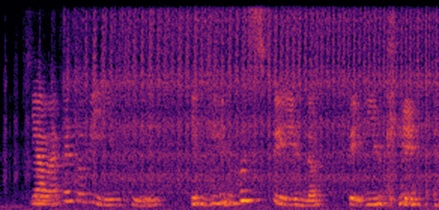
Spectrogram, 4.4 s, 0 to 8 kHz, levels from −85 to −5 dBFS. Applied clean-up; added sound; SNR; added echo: none; Coin (dropping); 9 dB; none.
